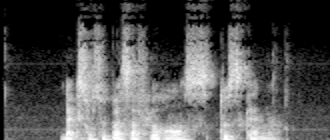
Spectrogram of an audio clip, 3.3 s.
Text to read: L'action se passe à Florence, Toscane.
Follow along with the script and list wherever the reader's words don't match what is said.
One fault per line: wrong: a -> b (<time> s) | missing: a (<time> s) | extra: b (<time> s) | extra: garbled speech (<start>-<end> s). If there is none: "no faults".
no faults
